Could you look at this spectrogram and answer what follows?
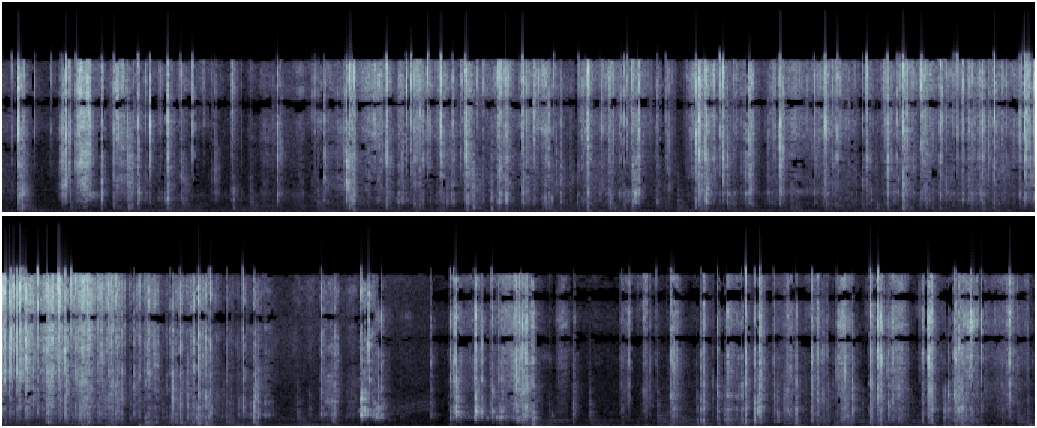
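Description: Plastic packaging of a Roblox blind-box toy crinkling and tearing as it is opened by hand, in dense, irregular crackles with a short lull about ten seconds in. Near the end, scissors cut into a white plastic inner bag.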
